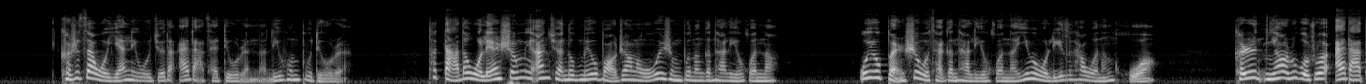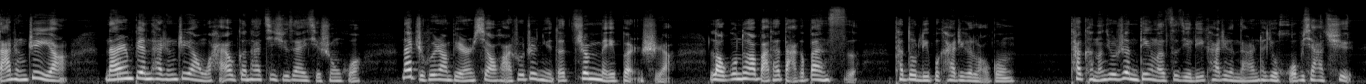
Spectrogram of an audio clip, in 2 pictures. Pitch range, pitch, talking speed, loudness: 165-235 Hz, 200 Hz, 340 characters per minute, -20 LUFS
